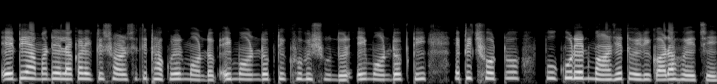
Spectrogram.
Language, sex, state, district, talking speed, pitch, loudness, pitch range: Bengali, female, Jharkhand, Jamtara, 165 wpm, 250 Hz, -15 LUFS, 230-265 Hz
